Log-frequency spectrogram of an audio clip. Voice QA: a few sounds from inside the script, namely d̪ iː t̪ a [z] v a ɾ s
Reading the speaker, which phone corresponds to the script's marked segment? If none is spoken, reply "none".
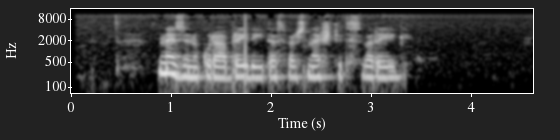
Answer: s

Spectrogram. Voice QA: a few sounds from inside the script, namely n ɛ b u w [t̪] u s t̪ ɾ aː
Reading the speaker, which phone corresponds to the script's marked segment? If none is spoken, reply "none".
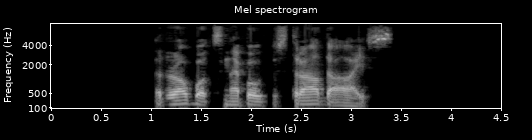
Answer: t̪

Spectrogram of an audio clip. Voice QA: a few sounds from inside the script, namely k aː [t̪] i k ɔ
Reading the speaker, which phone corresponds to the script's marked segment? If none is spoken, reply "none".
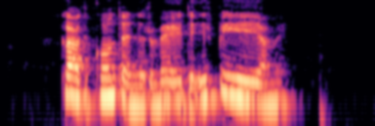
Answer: d̪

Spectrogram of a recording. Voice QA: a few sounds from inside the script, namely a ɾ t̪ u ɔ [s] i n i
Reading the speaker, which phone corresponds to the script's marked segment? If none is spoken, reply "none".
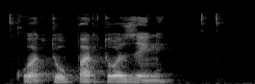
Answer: z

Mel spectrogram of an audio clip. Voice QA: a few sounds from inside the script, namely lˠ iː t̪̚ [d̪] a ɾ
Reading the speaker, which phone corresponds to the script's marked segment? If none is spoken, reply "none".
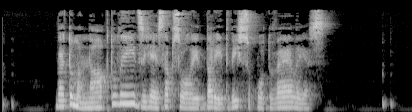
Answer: d̪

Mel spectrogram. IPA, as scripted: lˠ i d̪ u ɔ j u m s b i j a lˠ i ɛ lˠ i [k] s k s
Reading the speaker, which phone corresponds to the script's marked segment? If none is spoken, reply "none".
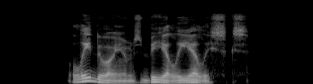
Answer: none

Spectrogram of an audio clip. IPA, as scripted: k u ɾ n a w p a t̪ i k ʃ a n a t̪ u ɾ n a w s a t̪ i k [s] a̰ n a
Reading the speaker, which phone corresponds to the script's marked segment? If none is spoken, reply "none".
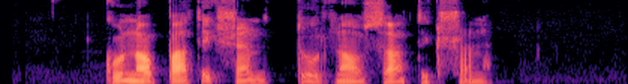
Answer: ʃ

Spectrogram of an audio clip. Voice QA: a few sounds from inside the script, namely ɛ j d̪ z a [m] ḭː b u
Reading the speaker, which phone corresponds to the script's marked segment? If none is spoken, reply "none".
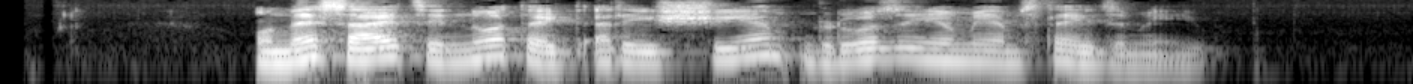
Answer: m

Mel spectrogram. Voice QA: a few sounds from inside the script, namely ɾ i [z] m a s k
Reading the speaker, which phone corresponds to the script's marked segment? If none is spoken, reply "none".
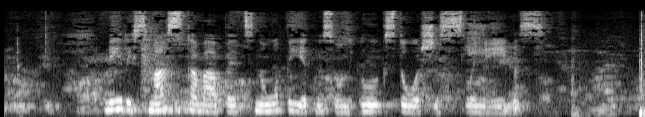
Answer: s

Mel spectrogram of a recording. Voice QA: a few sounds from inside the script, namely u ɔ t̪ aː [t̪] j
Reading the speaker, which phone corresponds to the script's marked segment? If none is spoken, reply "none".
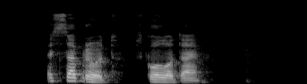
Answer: none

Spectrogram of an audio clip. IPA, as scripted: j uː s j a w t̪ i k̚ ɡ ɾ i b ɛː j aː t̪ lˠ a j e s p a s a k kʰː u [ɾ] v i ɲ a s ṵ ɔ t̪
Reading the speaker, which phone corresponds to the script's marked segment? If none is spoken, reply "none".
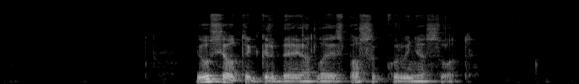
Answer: ɾ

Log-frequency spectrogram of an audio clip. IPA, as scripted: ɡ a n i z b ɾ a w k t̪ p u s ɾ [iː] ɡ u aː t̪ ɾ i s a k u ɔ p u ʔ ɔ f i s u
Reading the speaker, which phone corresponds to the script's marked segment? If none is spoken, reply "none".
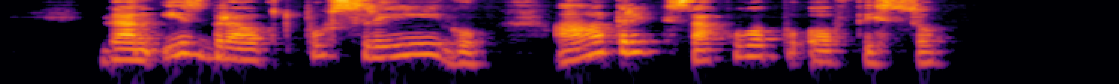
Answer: iː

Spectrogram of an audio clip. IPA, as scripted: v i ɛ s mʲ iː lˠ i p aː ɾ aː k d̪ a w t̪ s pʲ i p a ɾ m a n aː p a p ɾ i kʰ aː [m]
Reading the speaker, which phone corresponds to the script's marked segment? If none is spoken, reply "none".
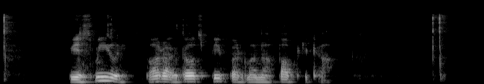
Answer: none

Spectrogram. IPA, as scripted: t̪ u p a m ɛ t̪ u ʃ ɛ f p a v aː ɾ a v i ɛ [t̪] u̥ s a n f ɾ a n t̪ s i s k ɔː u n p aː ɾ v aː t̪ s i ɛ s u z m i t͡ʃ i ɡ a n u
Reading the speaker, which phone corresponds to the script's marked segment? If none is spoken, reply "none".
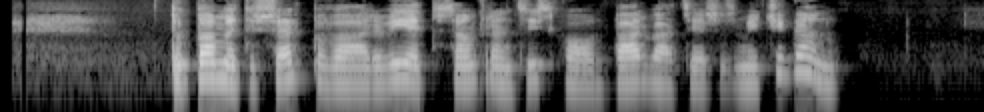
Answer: t̪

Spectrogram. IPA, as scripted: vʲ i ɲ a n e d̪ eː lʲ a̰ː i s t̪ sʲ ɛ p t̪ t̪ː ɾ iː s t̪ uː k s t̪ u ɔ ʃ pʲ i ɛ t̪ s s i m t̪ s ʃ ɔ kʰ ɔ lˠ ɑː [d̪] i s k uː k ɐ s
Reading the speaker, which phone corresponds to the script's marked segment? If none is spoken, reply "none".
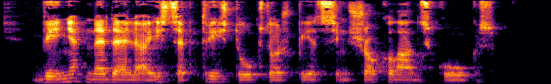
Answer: d̪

